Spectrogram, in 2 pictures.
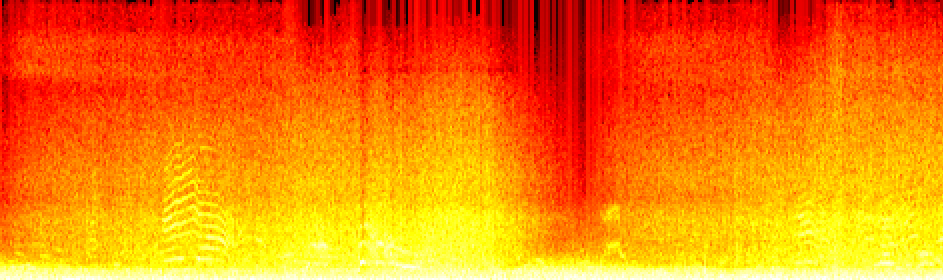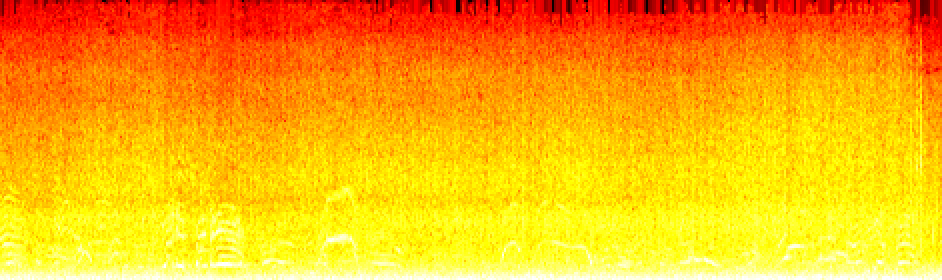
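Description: Water pouring steadily from a mushroom-shaped fountain and splashing onto an inflatable pool dome close by, a continuous rushing splash. Children shout and squeal over it throughout.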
